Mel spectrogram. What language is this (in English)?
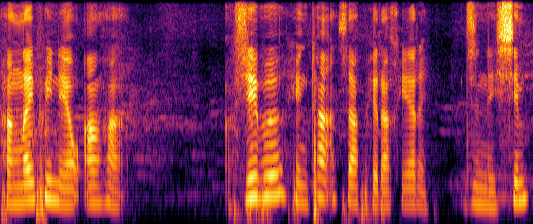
Bodo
